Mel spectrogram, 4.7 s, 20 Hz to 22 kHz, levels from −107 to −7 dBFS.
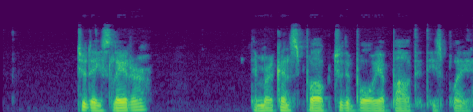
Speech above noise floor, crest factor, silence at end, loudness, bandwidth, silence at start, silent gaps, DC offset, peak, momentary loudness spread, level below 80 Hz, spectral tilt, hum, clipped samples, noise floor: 55 dB; 20 dB; 0 s; -27 LUFS; 8 kHz; 0.8 s; none; under 0.1%; -8 dBFS; 13 LU; -54 dBFS; -6 dB/octave; none; under 0.1%; -82 dBFS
